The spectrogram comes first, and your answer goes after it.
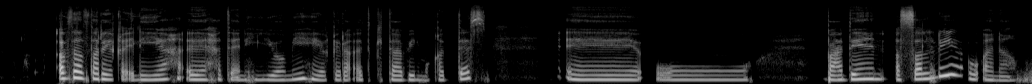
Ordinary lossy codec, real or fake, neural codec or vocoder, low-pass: none; real; none; 19.8 kHz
